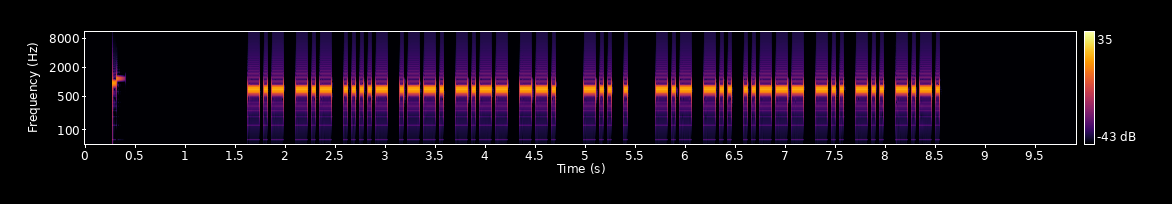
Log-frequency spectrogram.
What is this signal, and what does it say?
Morse code, heard as a keyed tone, about 30 wpm, 700 Hz. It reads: KK4PYG DE KD2DDC
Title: USA Callsign DE Callsign 30wpm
